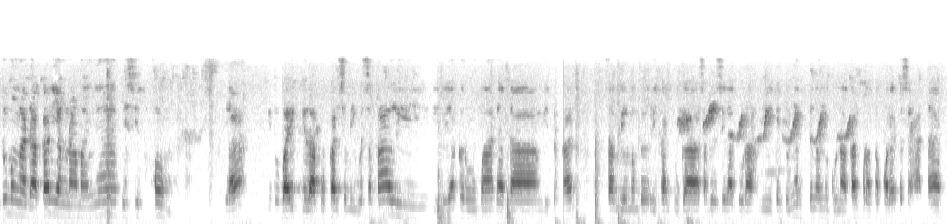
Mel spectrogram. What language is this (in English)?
Indonesian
